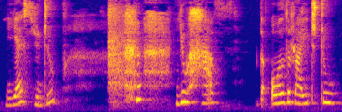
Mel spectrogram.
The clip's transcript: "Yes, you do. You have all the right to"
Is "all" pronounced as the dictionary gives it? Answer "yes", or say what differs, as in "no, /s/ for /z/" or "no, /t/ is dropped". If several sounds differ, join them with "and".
yes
